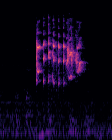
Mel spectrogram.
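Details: Lovebird in a singing contest, ngekek style: one dry, rattling trill of quick pulsed notes lasting under a second, set against a quiet background.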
